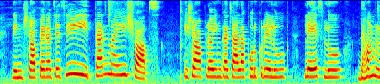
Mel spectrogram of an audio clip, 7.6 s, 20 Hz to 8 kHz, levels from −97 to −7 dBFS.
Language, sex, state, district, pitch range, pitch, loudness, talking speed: Telugu, female, Telangana, Nalgonda, 270-300 Hz, 280 Hz, -16 LUFS, 135 wpm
